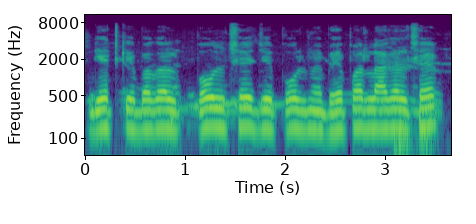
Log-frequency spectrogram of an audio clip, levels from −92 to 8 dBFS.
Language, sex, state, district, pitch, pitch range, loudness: Hindi, male, Bihar, Saharsa, 145 Hz, 140-150 Hz, -14 LUFS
